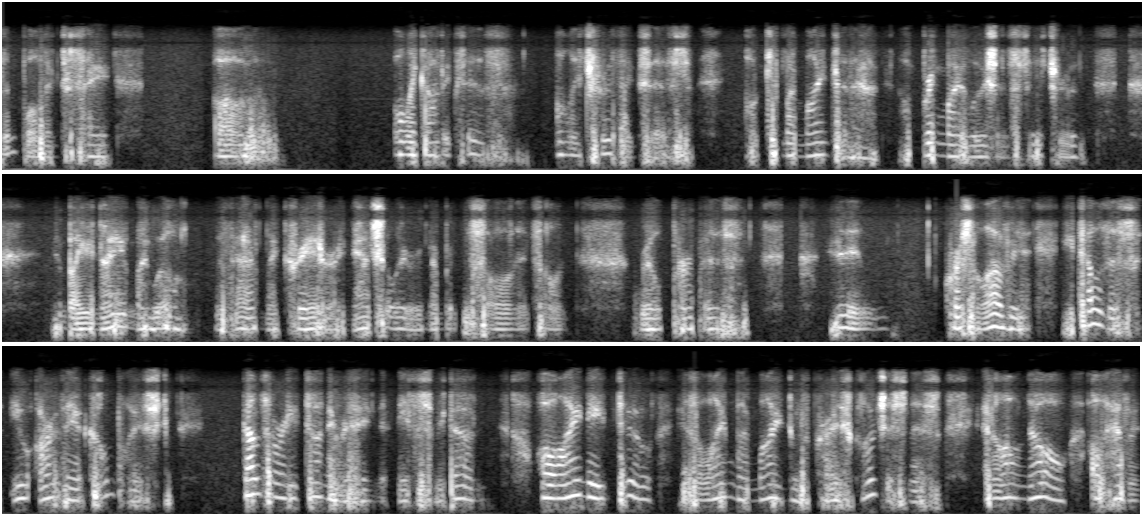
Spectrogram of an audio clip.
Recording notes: ACIM Daily Conference Call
